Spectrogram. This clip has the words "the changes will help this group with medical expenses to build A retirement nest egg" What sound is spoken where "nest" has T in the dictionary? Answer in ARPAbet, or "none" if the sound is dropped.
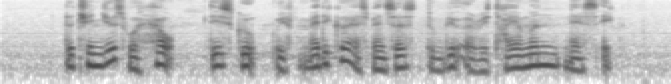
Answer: none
